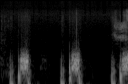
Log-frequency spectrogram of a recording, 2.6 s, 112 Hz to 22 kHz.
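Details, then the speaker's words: Mitral valve prolapse: heartbeat near 58 a minute, each first sound followed by a sharp mid-systolic click and a crescendo-decrescendo systolic murmur. "aquí donde está la rayita verde pues ahí es donde se ve se escucha el chasquido y después tenemos el bloque creciente decreciente"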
